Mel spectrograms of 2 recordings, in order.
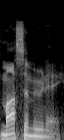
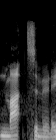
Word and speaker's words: Masamune: our commenters did mention the pronunciation of this is it's Masamune but not matzah moody but he also pointed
